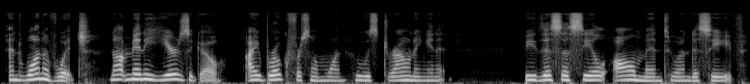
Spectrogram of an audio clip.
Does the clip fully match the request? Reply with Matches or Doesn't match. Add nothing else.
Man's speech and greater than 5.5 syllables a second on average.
Doesn't match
